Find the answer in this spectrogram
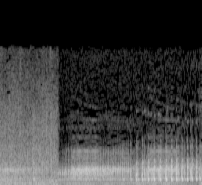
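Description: A chorus of many frogs croaking: a rapid, rattling pulse that grows louder in the second half.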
